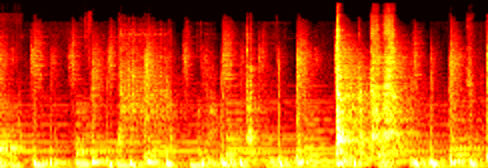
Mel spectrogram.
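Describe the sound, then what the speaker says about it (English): A basketball hoop's adjustment knob is loosened and its bolt removed, giving faint metallic clicks, ratcheting and clattering handling noises that come in irregular bursts, close by, with no talking. "Loosen the adjustment knob on the back and then remove the bolt"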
